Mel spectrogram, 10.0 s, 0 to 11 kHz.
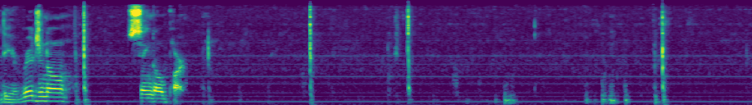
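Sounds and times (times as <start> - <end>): low electrical hum: 0.0 - 10.0
computer mouse click: 5.3 - 5.6, 8.0 - 9.0
soft low thumps: 6.2 - 7.0, 7.7 - 8.9.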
